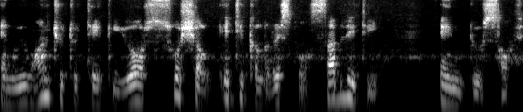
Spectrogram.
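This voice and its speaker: At a moderate pace, a man talks in a dark, mellow tone that is somewhat breathy, with ordinary pitch variation. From Senegal. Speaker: university human rights educator. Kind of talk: interview.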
